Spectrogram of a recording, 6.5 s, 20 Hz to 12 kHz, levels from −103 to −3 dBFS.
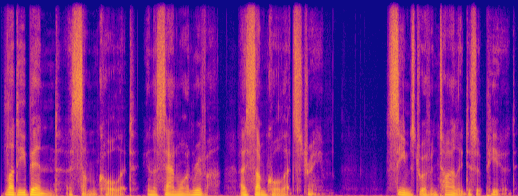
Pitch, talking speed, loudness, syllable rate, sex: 110 Hz, 205 wpm, -22 LUFS, 5.8 syllables/s, male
